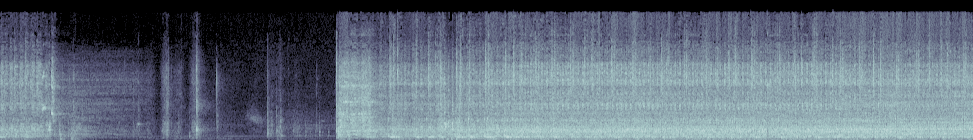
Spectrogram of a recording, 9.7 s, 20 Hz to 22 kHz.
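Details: 1996 Polaris Classic two-stroke snowmobile with airbox off after carburetor adjusting, newly fitted tether cutoff: a few clicks, then it catches at once and settles into an even, buzzy idle; runs fine.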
